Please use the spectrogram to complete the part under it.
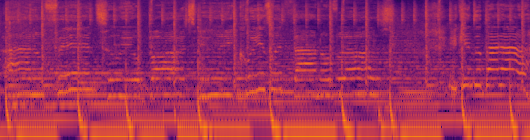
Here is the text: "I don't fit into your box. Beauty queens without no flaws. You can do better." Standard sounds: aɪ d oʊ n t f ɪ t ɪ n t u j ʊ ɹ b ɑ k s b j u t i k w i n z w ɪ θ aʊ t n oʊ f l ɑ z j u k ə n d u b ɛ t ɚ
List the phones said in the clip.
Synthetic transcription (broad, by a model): aɪ d oʊ n t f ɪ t ɪ n t u j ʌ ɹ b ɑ s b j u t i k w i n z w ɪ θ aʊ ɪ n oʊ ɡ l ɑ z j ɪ k ə n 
